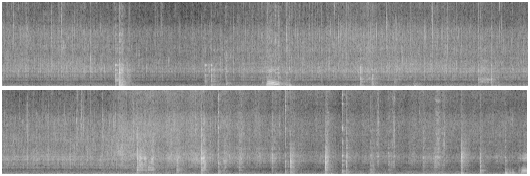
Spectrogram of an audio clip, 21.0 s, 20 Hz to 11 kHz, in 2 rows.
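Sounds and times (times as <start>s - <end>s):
food sizzling in frying pan: 0.0s - 21.0s
utensil scraping pan: 7.1s - 8.5s, 9.5s - 10.1s, 12.8s - 20.9s.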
